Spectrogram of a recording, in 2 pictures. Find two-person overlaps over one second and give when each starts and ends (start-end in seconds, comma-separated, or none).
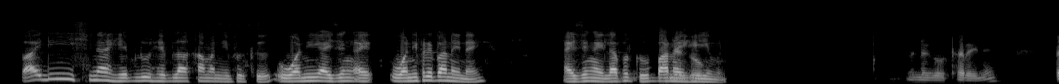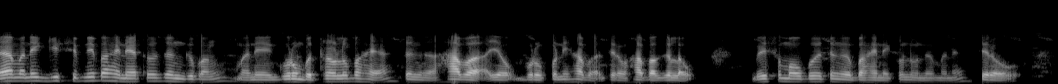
none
